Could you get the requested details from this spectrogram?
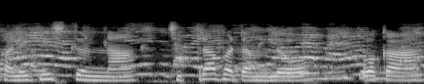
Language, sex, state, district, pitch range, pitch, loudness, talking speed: Telugu, female, Andhra Pradesh, Sri Satya Sai, 190-260 Hz, 210 Hz, -14 LUFS, 55 wpm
